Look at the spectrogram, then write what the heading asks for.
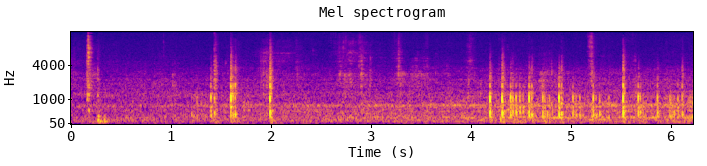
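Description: A person chewing a mouthful of a McDonald's Junior Chicken sandwich close to the microphone. Short, sharp mouth clicks and smacks come a few at a time at first, then in a quick run from about four seconds in.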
